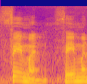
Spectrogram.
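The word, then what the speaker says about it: Feynman: और ऐसा लॉजिक बताया था एक साइंटिस्ट ने जिनका नाम है फेमन। यन साइलेंट है बेटा, फेमन नाम के एक साइंटिस्ट थे।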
